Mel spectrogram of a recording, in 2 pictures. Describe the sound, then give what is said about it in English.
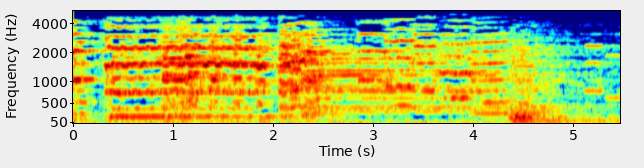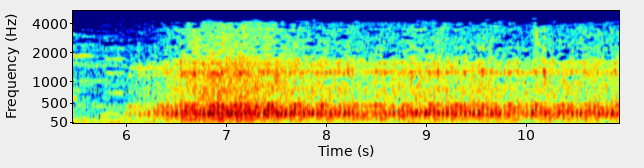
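An empty truck's engine idles with a steady rumble, coming in fuller partway through after some lower, droning engine tones. No one speaks. “Okay, Pop. Truck's empty.”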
